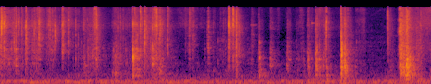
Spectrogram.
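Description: Hands handling foil-wrapped trading-card packs and their cardboard box on a table: a run of light clicks, taps and crinkles, a few sharper, over a steady low hum.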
